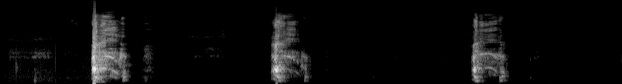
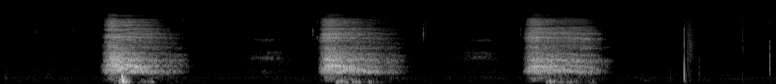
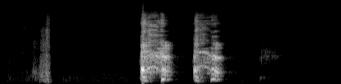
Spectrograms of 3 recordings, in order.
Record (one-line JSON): {"three_cough_length": "6.2 s", "three_cough_amplitude": 32768, "three_cough_signal_mean_std_ratio": 0.18, "exhalation_length": "7.8 s", "exhalation_amplitude": 24056, "exhalation_signal_mean_std_ratio": 0.39, "cough_length": "3.4 s", "cough_amplitude": 32768, "cough_signal_mean_std_ratio": 0.28, "survey_phase": "beta (2021-08-13 to 2022-03-07)", "age": "45-64", "gender": "Male", "wearing_mask": "No", "symptom_none": true, "smoker_status": "Ex-smoker", "respiratory_condition_asthma": false, "respiratory_condition_other": false, "recruitment_source": "REACT", "submission_delay": "1 day", "covid_test_result": "Negative", "covid_test_method": "RT-qPCR", "influenza_a_test_result": "Negative", "influenza_b_test_result": "Negative"}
